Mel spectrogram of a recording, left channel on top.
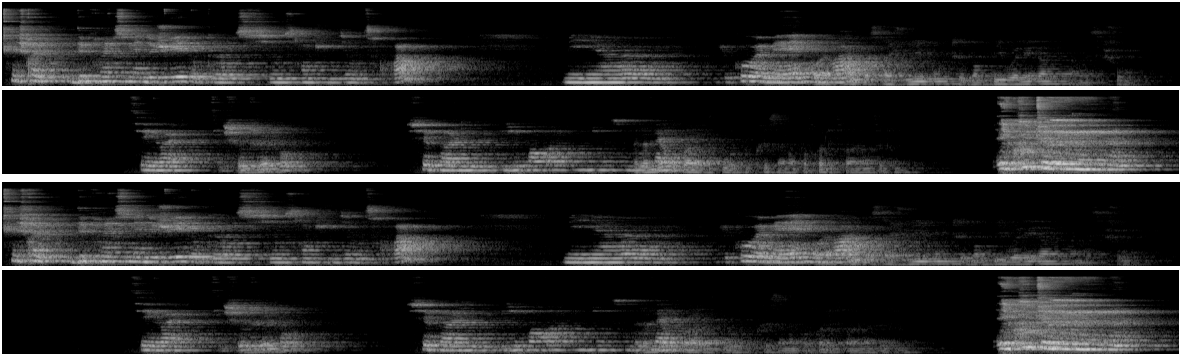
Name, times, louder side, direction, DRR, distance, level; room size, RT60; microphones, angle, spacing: voice 1, 0.0-4.1 5.6-6.7 7.4-8.6 13.1-13.6 13.9-14.7 15.8-18.5 21.7-23.0, left 1 dB, 30° left, -5 dB, 0.7 m, -24 dB
voice 2, 8.1-11.3 14.1-14.6 18.1-20.8, left 2 dB, 90° left, -2 dB, 0.4 m, -35 dB
3.2 x 2.1 x 3.3 m, 1.5 s
head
